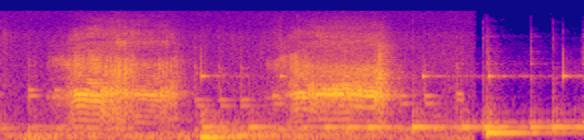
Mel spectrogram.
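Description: Background music with a steady drone, over which an animal calls out twice, each call about a second long with a quavering pitch.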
